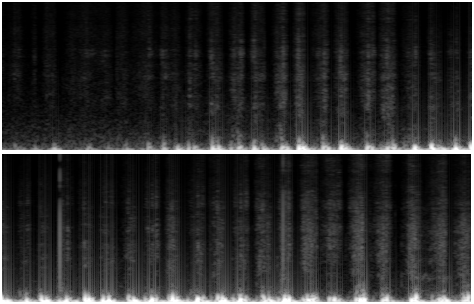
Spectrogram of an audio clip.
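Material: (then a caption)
Fleece fabric. A pair of soft black fleece gloves worn on both hands rub palm against palm and finger against finger close to the microphone. The result is a series of soft, low, muffled swishes at a quick, slightly uneven pace, starting faint and growing louder after the first couple of seconds. A brief sharp tick is heard midway through.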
